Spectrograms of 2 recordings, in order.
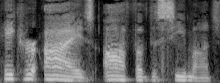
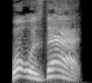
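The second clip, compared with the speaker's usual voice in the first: high alarmed call; yelling; 11 semitones higher than usual. A narrator's reading. Sigurd fallen on deck calling out, alarmed yell. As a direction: shout it after the noise. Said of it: "Sigurd yelled".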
